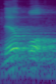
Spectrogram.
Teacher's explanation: Taqa, huruf qaf sukun, jangan ragu-ragu kita tampakkan bunyi yang memantul atau sifat qalqalah yang menyertainya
